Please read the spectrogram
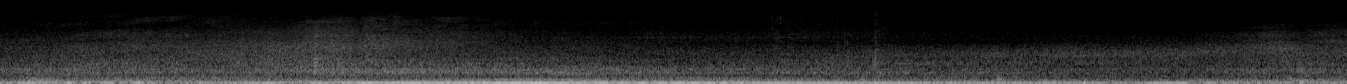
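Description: Diesel engine of heavy construction machinery running steadily: a low drone that grows louder toward the middle and eases off near the end.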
